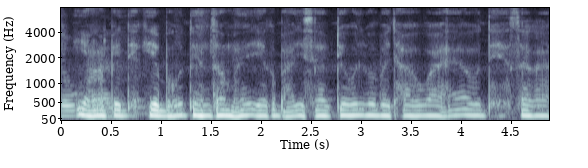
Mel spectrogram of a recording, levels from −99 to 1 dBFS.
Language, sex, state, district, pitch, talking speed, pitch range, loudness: Hindi, male, Bihar, Lakhisarai, 140 Hz, 220 wpm, 135-145 Hz, -17 LUFS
